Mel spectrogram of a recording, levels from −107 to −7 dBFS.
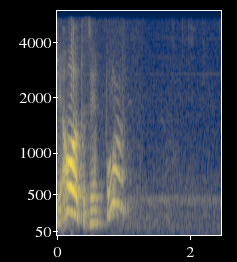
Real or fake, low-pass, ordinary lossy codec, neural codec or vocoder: real; 5.4 kHz; AAC, 48 kbps; none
